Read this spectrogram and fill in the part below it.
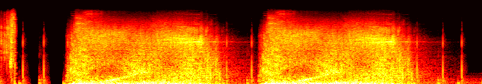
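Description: A magical blast roars and whooshes loudly.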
